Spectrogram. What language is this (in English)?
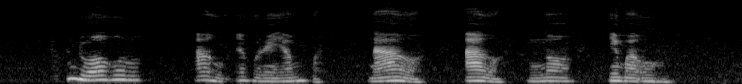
Igbo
